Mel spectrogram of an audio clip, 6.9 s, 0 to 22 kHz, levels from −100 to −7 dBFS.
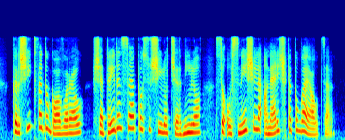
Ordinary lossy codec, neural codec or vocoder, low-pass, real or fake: none; codec, 16 kHz, 1 kbps, FunCodec, trained on LibriTTS, 50 frames a second; 7.2 kHz; fake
